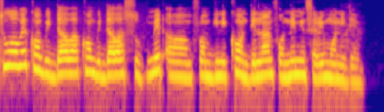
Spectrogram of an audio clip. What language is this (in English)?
Nigerian Pidgin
